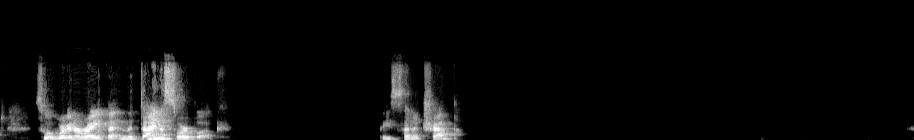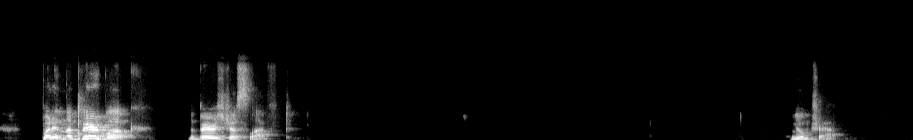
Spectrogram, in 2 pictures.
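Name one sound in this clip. A woman speaks calmly into a microphone in short phrases, as if on an online call.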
